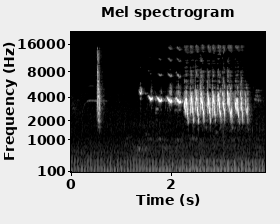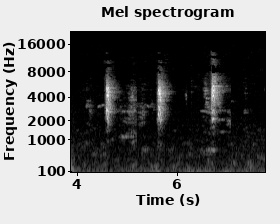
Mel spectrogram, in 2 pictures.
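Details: A male lined seedeater sings, recorded to stimulate and teach other birds. Several high whistled notes descend into a quick, dry, buzzy trill of about twenty repeated notes, followed by short, sharp, separate chip calls.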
